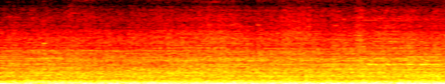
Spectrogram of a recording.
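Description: Double-stack container train's well cars rolling past on a bridge: a steady rumble with rapid clatter of steel wheels over the rails.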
